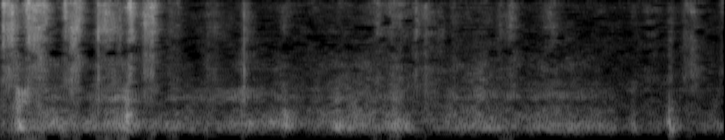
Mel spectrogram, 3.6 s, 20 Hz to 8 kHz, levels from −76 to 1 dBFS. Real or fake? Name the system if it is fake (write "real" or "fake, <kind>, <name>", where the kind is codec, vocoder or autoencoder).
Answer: fake, vocoder, Vocos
